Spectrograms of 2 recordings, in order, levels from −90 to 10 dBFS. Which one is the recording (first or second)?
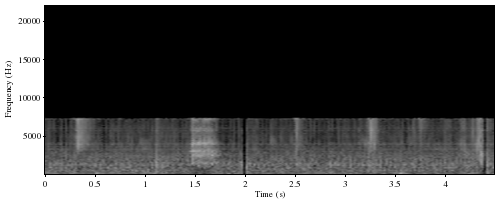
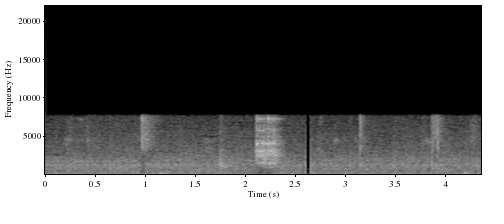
second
